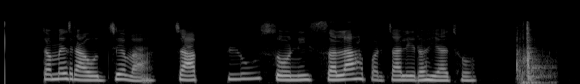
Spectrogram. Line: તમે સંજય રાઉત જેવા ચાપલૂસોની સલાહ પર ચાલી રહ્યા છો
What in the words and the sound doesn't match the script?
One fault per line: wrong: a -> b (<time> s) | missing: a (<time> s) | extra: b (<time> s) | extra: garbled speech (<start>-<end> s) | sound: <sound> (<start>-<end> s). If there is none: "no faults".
missing: સંજય (0.7 s)
sound: thud (5.1-5.6 s)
